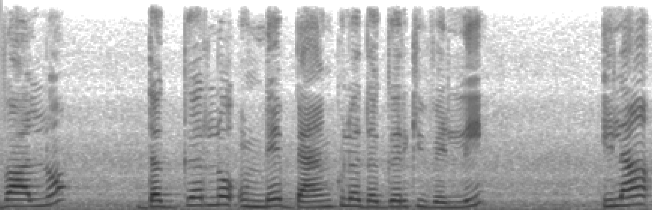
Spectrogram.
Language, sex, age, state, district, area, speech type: Telugu, female, 18-30, Telangana, Medak, rural, spontaneous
